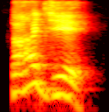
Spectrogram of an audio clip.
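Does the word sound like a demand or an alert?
alert. It is said as a surprised alert. The child is warning that the door is open. "quiere avisar de que la puerta se quedó abierta... Su entonación también ayuda"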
